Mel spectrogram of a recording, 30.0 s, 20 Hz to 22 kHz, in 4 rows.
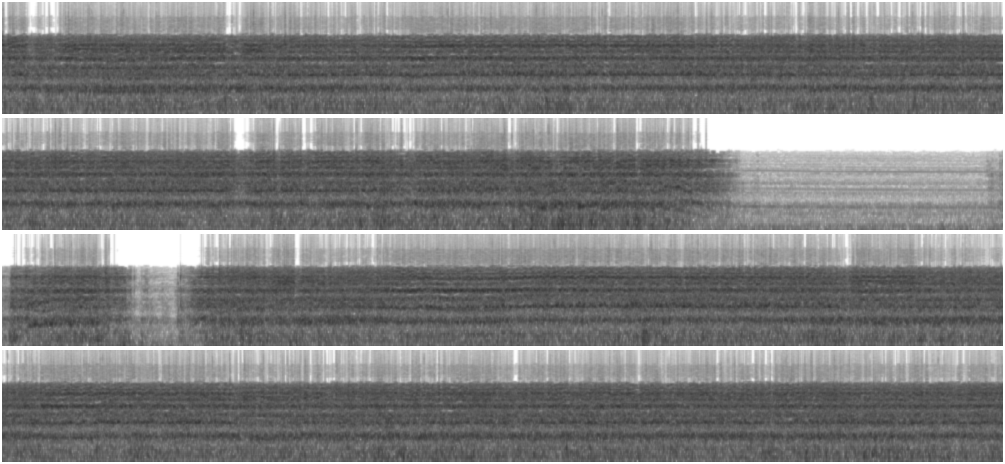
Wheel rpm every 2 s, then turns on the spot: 220, 230, 230, 230, 230, 230, 40, 60, 160, 220, 230, 220, 230, 230, 230.
12-14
